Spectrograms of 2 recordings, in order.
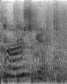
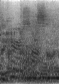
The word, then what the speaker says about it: Coruscant: I'm used to saying Karuskin. All right. Not Kursan. Kursan.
